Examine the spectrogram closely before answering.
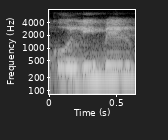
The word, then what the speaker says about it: কলমি: নরম ধানের গন্ধ, কলিমের গন্ধ। উচ্চারণ ভুল হলো, ওয়েট, ঠিক আছে, উচ্চারণটা ভুল হলো, উচ্চারণটাও তো আমাদের ঠিক করতে হবে। কলমি শাক জানি না, কলমি শাক, কলমি উচ্চারণ করো, কলমির ঘ্রাণে বলো।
